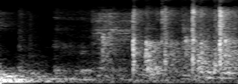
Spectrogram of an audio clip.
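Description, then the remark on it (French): Scattered hand claps start up after a moment and grow into uneven, sharp bursts of applause, with a low murmur of voices underneath, as an audience of high school students at an event applauds the head of La Pléiade. “Applaudissez pour Août.”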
